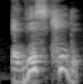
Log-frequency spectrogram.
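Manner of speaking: ordinary delivery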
